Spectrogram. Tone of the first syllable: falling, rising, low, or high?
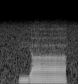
low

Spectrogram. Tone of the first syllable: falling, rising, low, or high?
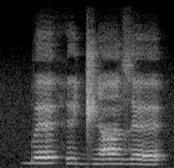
high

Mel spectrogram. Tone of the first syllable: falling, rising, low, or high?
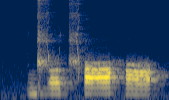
high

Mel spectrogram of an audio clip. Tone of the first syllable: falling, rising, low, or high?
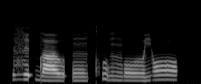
high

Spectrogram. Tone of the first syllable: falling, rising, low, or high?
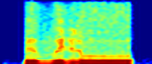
low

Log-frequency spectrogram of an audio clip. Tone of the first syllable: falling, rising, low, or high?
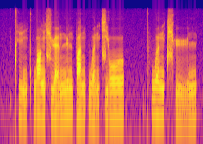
low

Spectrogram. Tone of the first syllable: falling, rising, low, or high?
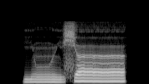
low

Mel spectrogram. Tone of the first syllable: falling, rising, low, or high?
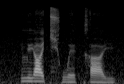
high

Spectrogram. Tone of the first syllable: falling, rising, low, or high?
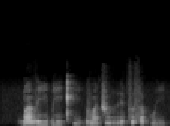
high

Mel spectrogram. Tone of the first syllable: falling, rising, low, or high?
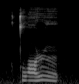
rising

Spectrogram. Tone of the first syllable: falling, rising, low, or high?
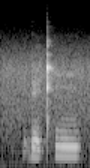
low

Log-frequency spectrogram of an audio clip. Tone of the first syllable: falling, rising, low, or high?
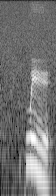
falling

